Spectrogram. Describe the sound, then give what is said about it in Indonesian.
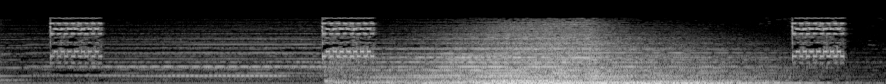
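A mobile phone rings with a bright electronic ringtone in three short bursts separated by long pauses, with a swelling wash of noise between the second and third bursts. “handphone Asma berdering. Dia mengangkat telepon itu.”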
